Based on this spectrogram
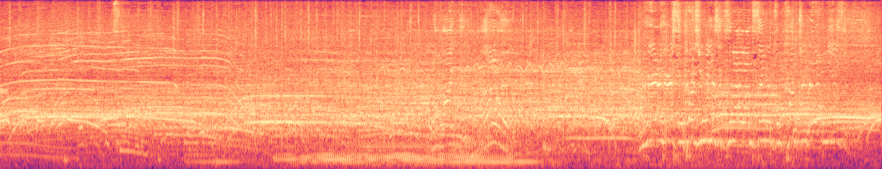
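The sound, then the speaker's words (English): A large concert crowd cheers and whoops continuously right after the performer stopped the song to scold fans taking selfies, a loud, dense wash of overlapping shouts and high-pitched screams with a few low bellowing voices rising and falling in the middle. “So in this clip, which immediately was in the moment of her doing it, people were cheering.”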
